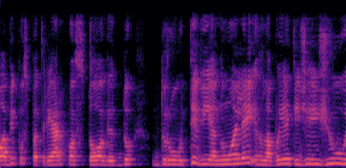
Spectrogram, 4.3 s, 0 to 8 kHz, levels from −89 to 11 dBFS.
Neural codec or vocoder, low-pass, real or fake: none; 7.2 kHz; real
